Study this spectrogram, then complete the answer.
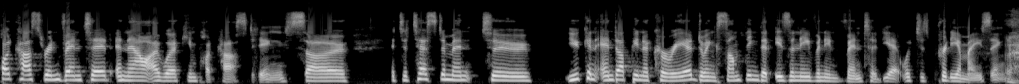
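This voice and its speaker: With an Australian accent, a woman of medium pitch speaks at a moderate pace with lively intonation, in a very clean recording with a silent background and a dry, close sound with no echo. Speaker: podcast booking agent, former radio host. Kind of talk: interview.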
